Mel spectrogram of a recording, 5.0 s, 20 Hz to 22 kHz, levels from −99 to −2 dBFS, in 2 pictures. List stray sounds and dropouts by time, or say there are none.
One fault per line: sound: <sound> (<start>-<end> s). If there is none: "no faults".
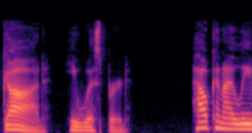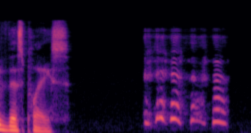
sound: laugh (4.0-4.8 s)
